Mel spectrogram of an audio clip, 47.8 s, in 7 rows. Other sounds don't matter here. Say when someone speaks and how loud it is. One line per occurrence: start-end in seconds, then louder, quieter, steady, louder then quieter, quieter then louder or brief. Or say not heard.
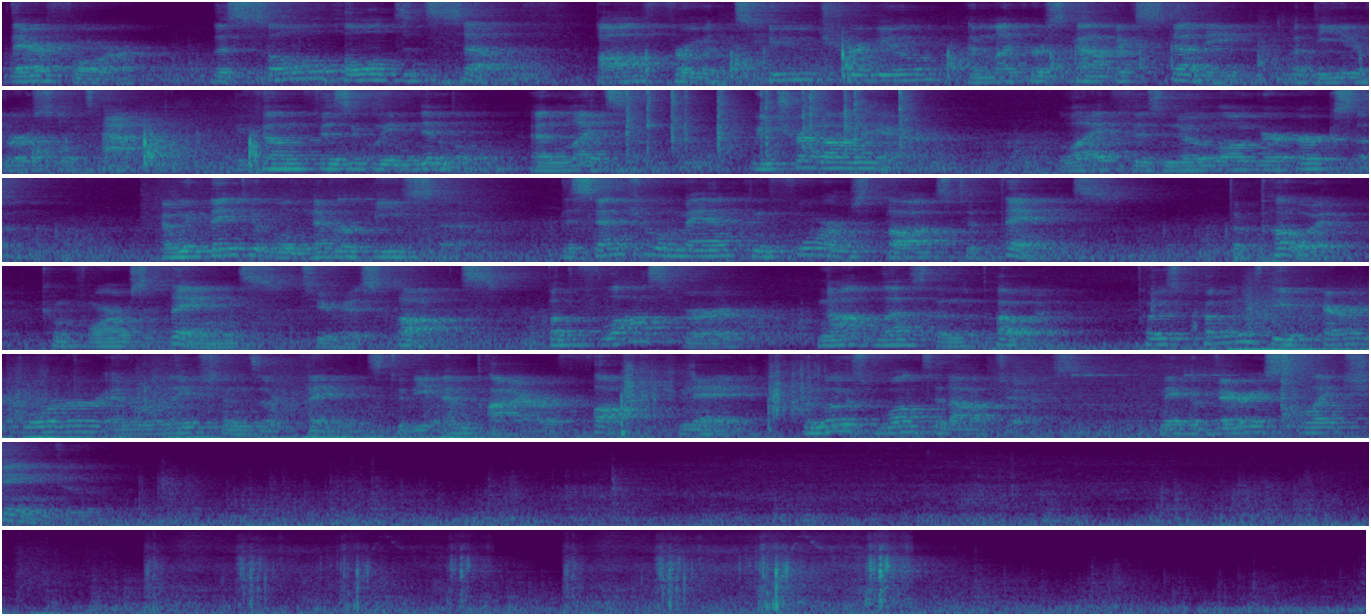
0.0-11.4 steady
12.1-13.8 brief
14.4-19.2 quieter then louder
19.8-34.6 steady.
